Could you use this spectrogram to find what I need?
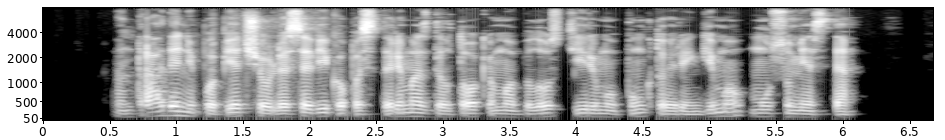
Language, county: Lithuanian, Vilnius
